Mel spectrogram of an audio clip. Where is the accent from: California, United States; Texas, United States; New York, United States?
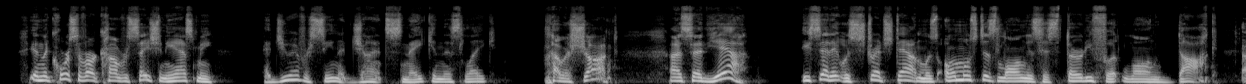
Texas, United States; Abilene; So to begin, I'm from Abilene, Texas. My family moved into a house on Little Lake in the middle of Abilene in the early 90s.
